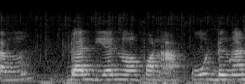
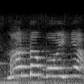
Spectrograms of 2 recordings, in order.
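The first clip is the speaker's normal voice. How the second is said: retold yell; 7 semitones higher than usual. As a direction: shout at the other girl to hand him over. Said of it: "Aku teriak di situ".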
